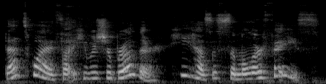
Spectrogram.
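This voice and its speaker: A woman's voice: sits high, sing-song, moderate pace, darkish tone, voice pushed up. A woman voicing a quirky, mischievous old woman in a storybook, forgetful and musing in quaint little phrases. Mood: chirpy, musing. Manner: quaint wordplay, musing in short questions.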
